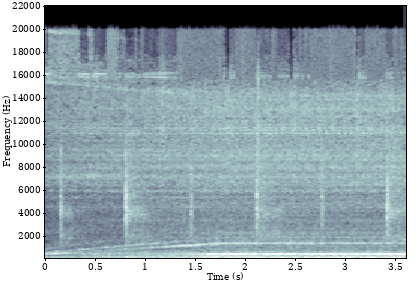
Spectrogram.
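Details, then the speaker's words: Sherwood 14" heavy duty electronic variable speed bandsaw started on run: motor whine climbs then holds steady with only a faint regular blade tick; quite quiet even for a bandsaw, normal running. "And as you can hear, even for a bandsaw, it's quite quiet."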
